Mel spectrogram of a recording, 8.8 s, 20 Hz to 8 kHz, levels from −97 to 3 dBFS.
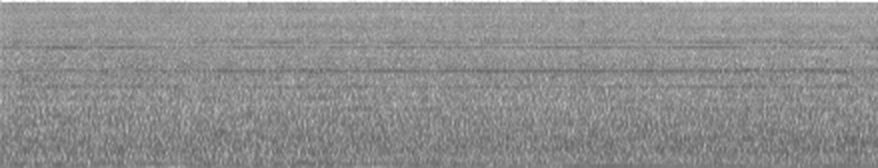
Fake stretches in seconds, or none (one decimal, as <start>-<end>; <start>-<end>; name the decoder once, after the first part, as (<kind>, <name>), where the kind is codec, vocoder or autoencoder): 0.0-2.3 (codec, DAC); 2.9-3.3; 7.4-8.8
